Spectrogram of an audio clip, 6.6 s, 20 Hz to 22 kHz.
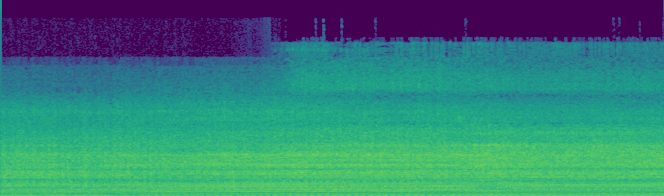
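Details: New air compressor (rated 15.5 A) on a newly installed 240 V 30 A basement circuit: steady motor hum with even pumping pulse, roughly three beats a second, no knocks or rattles; running normally.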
